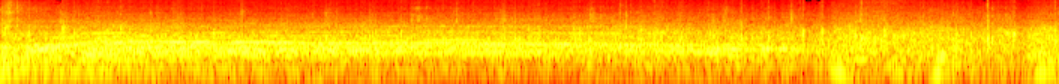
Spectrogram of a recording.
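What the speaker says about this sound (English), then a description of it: "Is there a cheer, a round of applause for corned beef?" A fan convention panel crowd claps steadily in close, full applause, with some cheering mixed in throughout.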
